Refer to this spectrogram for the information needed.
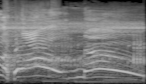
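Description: A frog's call carries loud throughout, a sustained, bending, reedy trill with a rising then gliding pitch, heard alone without talking.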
